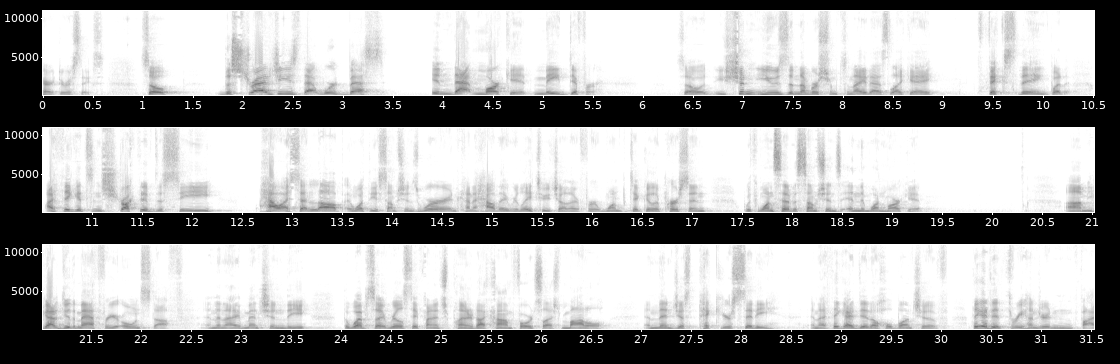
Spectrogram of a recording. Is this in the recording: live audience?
yes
